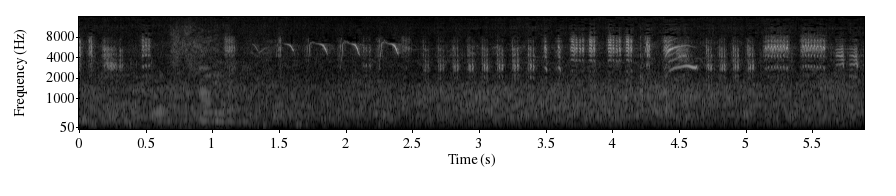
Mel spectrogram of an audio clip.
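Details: Sedge warbler singing on a meadow on a warm morning, 2 July 2024: a fast, continuous song of dry, repeated clicking and buzzy notes, broken by sharp upward-slurred whistles, in rapid varied phrases.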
